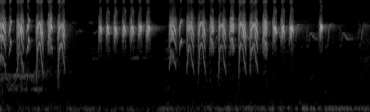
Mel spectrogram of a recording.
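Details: Lure song of a crimson sunbird meant to draw in rivals. Quick runs of sharp, high chattering notes in tight series, pausing briefly once, then a long fast rattle ending in a few scattered thin notes.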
